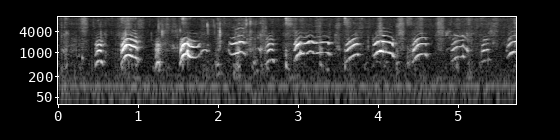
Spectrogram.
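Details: Labrador Retriever puppies at five days old, a field-type litter of grand champion Biscuit, in an uproar at the start of nursing: a steady run of high, arching squeaks and yelps, about two to three per second, over a faint hum.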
